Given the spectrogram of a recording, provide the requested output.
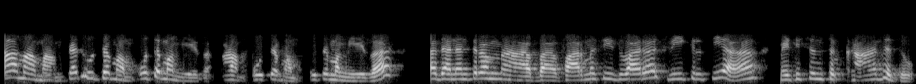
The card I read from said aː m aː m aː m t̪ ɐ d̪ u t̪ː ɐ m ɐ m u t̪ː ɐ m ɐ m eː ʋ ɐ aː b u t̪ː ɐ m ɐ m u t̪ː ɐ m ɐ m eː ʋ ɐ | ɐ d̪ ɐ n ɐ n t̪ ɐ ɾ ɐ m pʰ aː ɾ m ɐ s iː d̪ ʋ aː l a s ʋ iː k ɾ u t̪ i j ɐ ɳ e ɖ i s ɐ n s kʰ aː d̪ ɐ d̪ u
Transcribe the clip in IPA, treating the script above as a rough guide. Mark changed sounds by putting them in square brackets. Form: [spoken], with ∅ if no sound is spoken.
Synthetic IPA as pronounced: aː m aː m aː m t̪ ɐ d̪ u t̪ː ɐ m ɐ m u t̪ː ɐ m ɐ m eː ʋ ɐ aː [m] u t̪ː ɐ m ɐ m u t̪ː ɐ m ɐ m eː ʋ ɐ | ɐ d̪ ɐ n ɐ n t̪ ɐ ɾ ɐ m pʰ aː ɾ m ɐ s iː d̪ ʋ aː [ɾ] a s ʋ iː k ɾ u t̪ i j ɐ [m] e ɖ i s ɐ n s kʰ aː d̪ ɐ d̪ u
